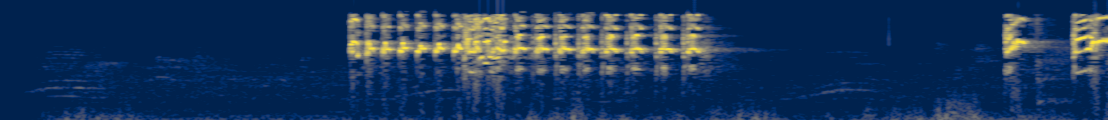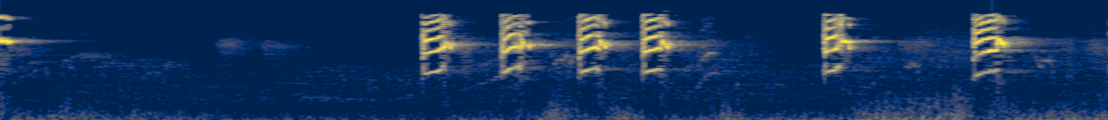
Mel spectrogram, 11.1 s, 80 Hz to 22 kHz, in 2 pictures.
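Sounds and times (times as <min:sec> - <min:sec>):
lovebirds twittering: 0:00.5 - 0:03.7, 0:04.8 - 0:11.0
shrill bird calls: 0:01.8 - 0:03.6.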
